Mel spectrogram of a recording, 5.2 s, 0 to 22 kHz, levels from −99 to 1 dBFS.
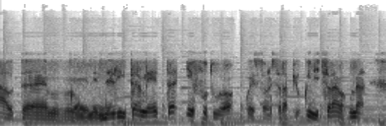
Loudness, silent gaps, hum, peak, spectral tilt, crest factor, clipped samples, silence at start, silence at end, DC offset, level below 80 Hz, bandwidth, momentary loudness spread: -14 LUFS; none; none; -2 dBFS; -6 dB/octave; 12 dB; under 0.1%; 0 s; 0 s; under 0.1%; -38 dBFS; 15 kHz; 6 LU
